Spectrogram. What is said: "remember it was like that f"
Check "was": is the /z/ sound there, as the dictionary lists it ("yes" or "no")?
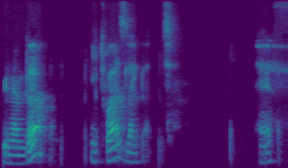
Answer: yes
